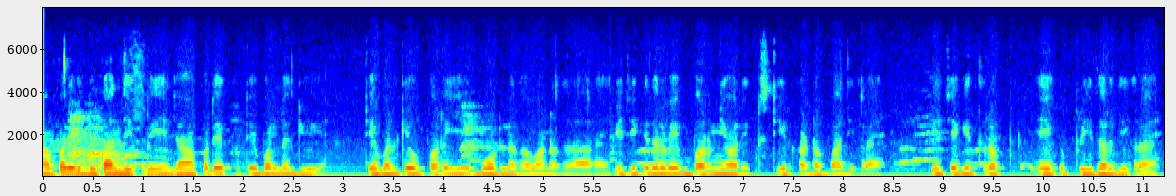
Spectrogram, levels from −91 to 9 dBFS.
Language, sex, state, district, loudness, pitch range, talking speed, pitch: Hindi, male, Maharashtra, Aurangabad, -19 LUFS, 130-145 Hz, 235 wpm, 140 Hz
